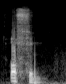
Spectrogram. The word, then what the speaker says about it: often: Often. Quand on dit quelque chose souvent, on dit often, on dit pas often, on dit often.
